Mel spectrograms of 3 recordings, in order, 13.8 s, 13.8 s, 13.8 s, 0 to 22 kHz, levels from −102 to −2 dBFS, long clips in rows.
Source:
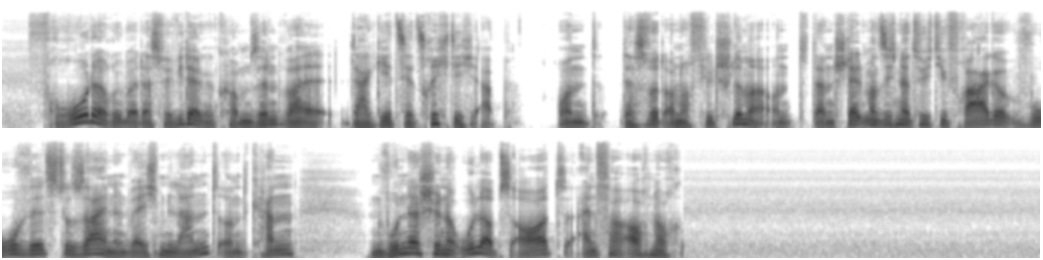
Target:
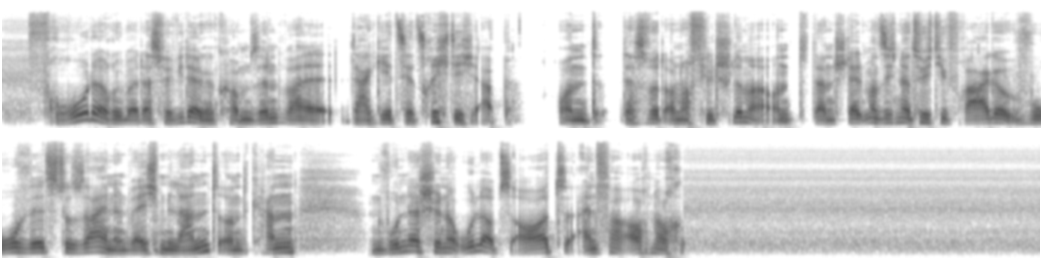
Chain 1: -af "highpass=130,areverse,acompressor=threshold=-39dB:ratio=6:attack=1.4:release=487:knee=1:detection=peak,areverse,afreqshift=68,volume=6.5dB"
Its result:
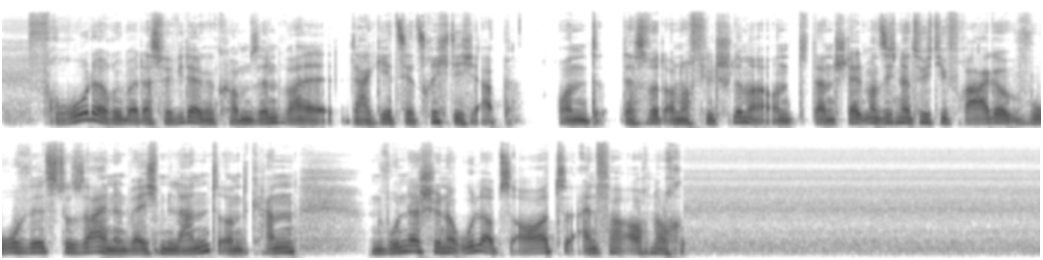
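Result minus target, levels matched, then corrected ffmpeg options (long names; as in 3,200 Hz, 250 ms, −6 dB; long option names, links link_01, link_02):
125 Hz band +11.0 dB
-af "highpass=320,areverse,acompressor=threshold=-39dB:ratio=6:attack=1.4:release=487:knee=1:detection=peak,areverse,afreqshift=68,volume=6.5dB"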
